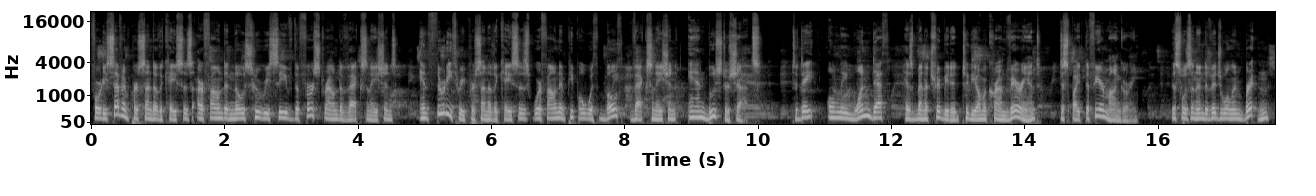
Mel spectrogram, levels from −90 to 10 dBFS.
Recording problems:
voice in the background; faint; throughout; 20 dB below the speech

